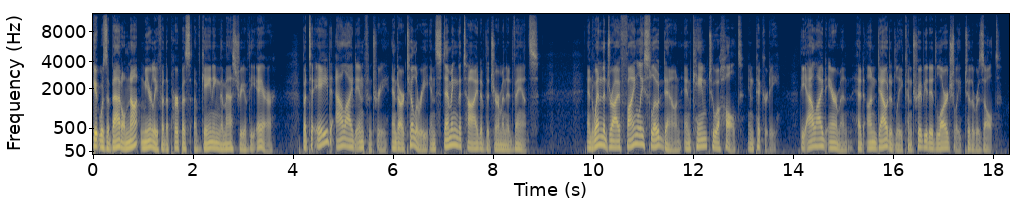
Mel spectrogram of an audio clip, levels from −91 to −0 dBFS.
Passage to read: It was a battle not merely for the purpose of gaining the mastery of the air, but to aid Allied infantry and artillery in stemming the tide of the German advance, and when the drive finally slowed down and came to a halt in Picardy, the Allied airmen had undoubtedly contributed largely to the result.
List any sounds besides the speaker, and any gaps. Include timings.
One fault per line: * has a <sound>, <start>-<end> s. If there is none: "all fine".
all fine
